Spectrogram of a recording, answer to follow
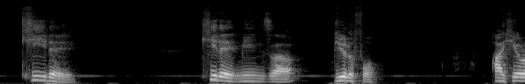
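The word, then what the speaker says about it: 綺麗: So in the standard dialect, it's pronounced high pitch to low pitch. Ki re. I'm going to exaggerate. Ki re. Kire. Whereas a lot of non-native speakers make the mistake of saying ki re. So you have those two syllables, they go from low to high. In standard dialect, it's actually high to low.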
